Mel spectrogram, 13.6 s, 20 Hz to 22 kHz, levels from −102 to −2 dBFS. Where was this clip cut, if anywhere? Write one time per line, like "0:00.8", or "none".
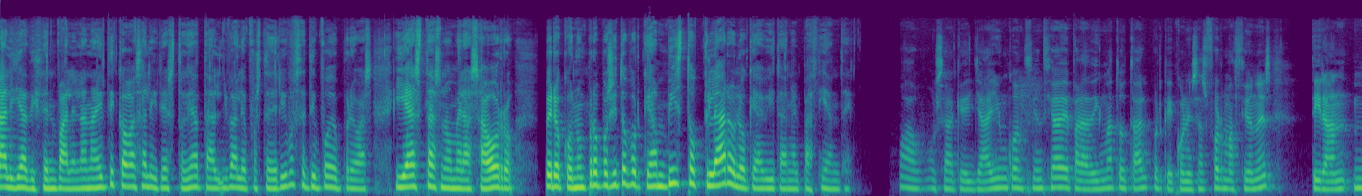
none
